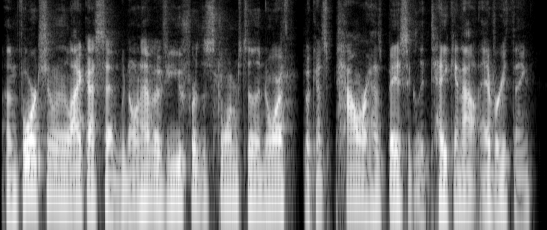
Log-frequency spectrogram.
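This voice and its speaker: A man's voice: mid-range voice, fairly even intonation, quick pace, a bit bright. A young man, a student meteorologist, giving live severe weather coverage, listing towns and arrival times with urgent warnings and some self-corrections.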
